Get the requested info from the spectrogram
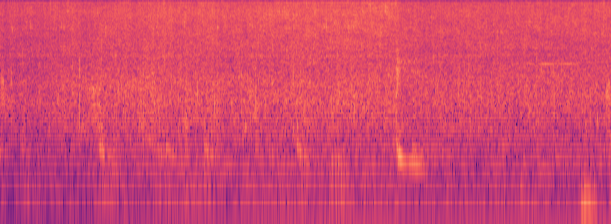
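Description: Steady rain falling, with a few short scrapes of a spatula stirring beans in a metal pan and a brief low thump near the end.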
